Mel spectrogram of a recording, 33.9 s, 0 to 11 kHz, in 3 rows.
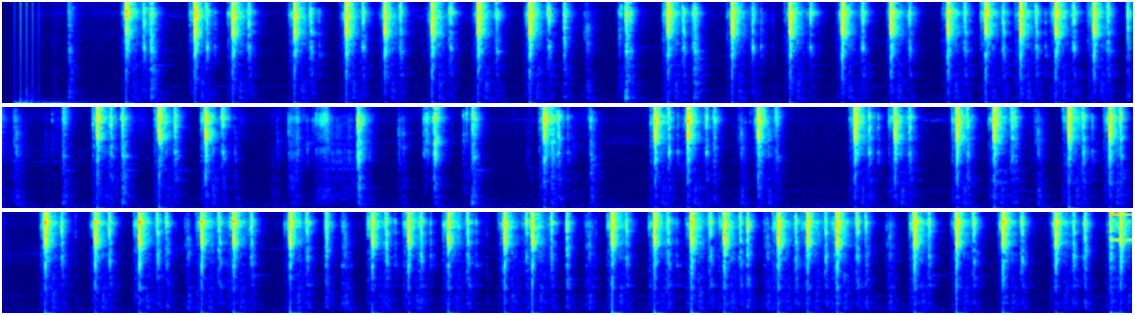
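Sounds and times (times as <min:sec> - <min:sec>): typewriter key strikes: 0:31.8 - 0:33.9.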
